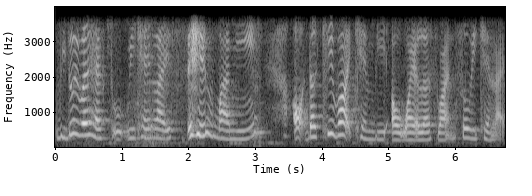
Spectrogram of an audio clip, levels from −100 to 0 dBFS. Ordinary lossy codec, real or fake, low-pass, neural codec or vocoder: none; real; 3.6 kHz; none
